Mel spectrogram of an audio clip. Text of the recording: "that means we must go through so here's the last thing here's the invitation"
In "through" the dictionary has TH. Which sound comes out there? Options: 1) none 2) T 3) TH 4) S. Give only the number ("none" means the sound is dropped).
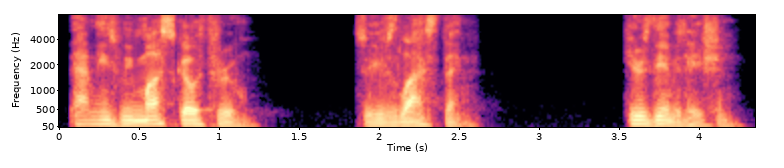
3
